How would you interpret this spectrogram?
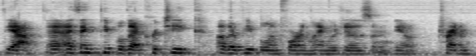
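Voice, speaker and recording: A woman's voice: flat delivery, a little fast, pushed and bright. Laughing woman host in an echoey room. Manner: affirming, laughs often, many back-channel replies. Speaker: podcast host. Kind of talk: casual podcast conversation. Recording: roomy echo with faint rumble.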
